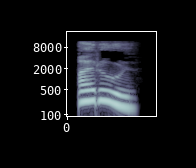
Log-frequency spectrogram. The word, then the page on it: ಅರಳು: araḷu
